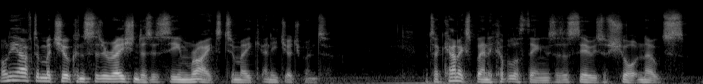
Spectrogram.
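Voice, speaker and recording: At a very fast pace, a man with a British accent talks at a medium pitch with ordinary pitch variation. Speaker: essayist reading his own writing. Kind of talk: political monologue and reading aloud of own essay. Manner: hesitant, with fillers.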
